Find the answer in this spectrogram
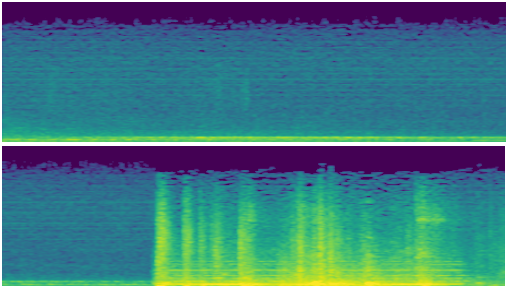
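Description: About six seconds of quiet steady background hum, then a sudden loud passage of a train ride: a steady whine with rapid clattering and rattling, running for about three seconds.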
